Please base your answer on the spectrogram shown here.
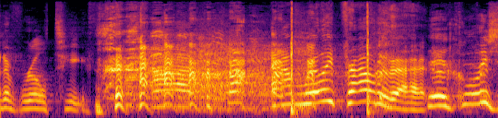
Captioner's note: laughter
